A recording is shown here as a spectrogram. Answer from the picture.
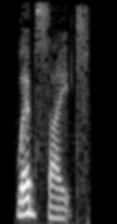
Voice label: "website", spelling

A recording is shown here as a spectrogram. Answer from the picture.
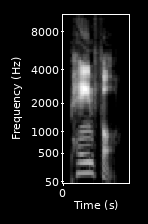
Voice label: "painful", English voice

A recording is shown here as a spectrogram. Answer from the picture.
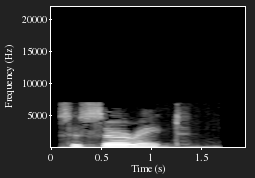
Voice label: "susurrate", English word

